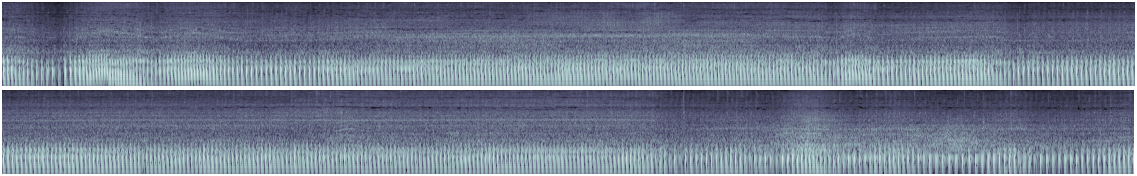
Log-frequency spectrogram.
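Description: Motorcycle engine running steadily while the bike is ridden along a road, its pitch rising and falling a few times as the speed changes.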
